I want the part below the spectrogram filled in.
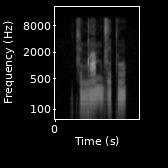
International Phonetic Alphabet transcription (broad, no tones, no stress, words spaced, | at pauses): t͡sʏŋ͡ǃamd͡ze tũ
